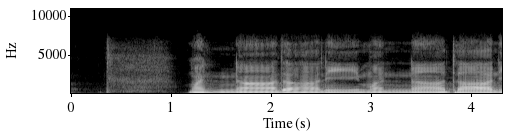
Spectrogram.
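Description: A man's voice singing an Arabic children's poem in long, drawn-out notes at a steady pitch. It comes in a little over a second in, after a brief faint hiss.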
